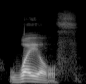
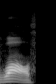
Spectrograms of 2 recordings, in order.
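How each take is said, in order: First: The name rhymes with 'sails'. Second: The name rhymes with 'calls'. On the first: The speaker calls it right. "Yes. W A I L S" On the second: The speaker calls it wrong. "I've been saying Walls"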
